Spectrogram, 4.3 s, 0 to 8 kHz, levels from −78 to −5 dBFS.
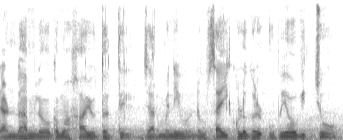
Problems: low volume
